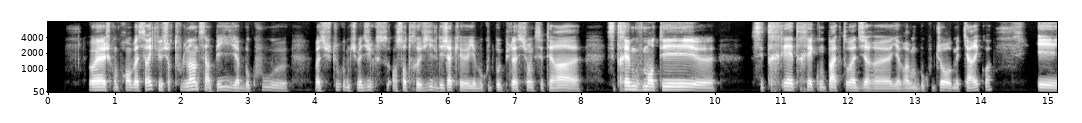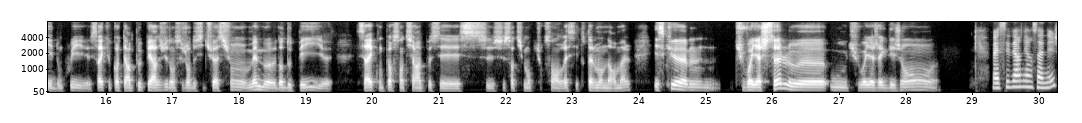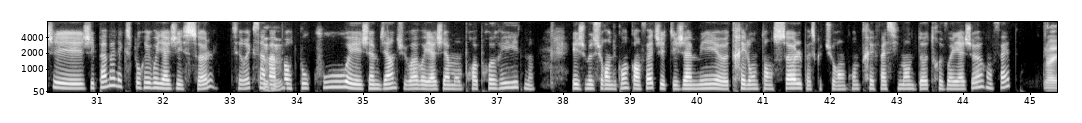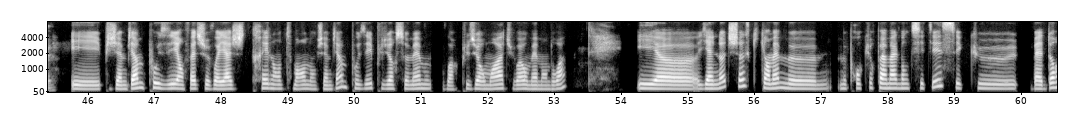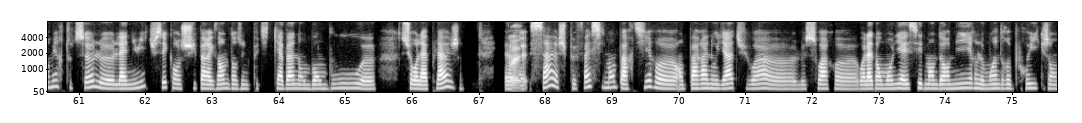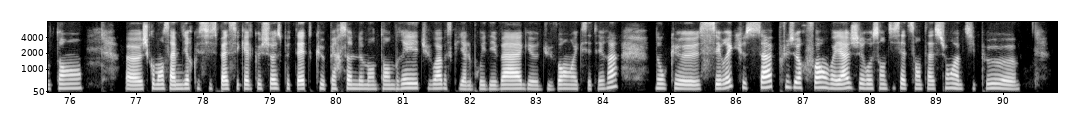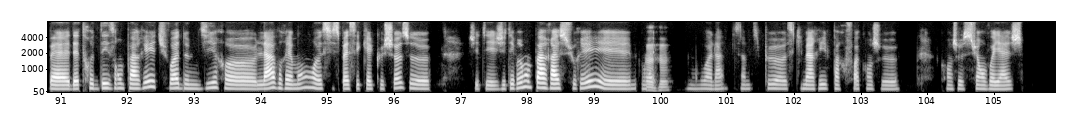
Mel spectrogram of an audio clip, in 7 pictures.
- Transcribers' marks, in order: "semaines" said as "semaimes"; "sensation" said as "sentation"
- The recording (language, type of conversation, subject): French, advice, Comment puis-je réduire mon anxiété liée aux voyages ?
